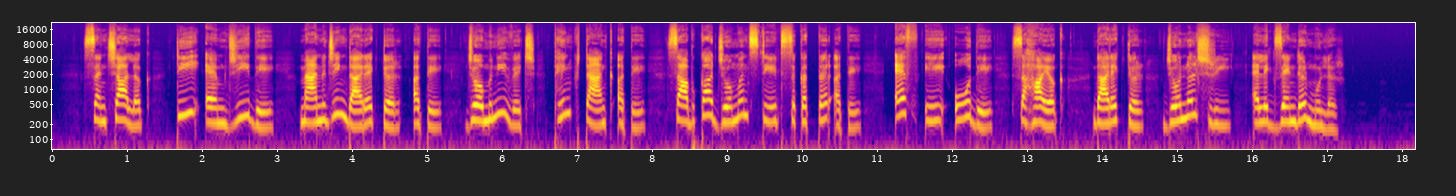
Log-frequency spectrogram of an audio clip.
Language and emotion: Punjabi, neutral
